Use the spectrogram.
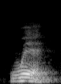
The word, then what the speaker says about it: with: A little more TH while I'm here. With. Hey, John, I want to go with ya. It's terrible English. Hey, John, I want to go with you.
